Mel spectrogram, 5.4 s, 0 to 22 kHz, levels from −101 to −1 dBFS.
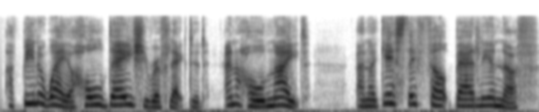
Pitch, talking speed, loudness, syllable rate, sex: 250 Hz, 210 wpm, -15 LUFS, 6.0 syllables/s, female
